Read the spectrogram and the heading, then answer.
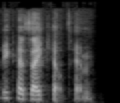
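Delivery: normal talking voice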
